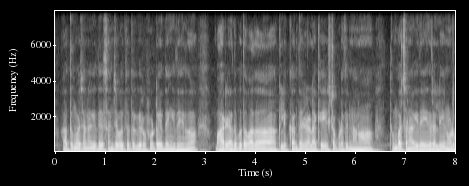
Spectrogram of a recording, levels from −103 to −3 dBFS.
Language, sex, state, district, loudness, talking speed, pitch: Kannada, male, Karnataka, Chamarajanagar, -17 LUFS, 150 wpm, 95 Hz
